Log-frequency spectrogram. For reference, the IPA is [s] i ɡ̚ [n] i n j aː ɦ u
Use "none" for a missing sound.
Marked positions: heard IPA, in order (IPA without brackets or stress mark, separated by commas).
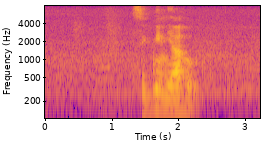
s, n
